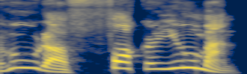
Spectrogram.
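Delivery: mock indignant. Buzz waking in the coffin, mock indignant. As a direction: stretch it out, offended. Retelling a show scene.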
